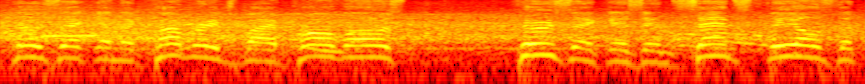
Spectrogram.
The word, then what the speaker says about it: Provost: And for those of you who may be wondering about the pronunciation of Ted Provost's name, it is a French name, initially from Canada. Provost, an American boy who went to Ohio State, prefers to be called that way.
